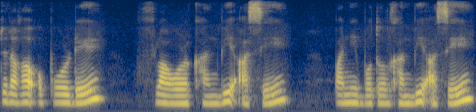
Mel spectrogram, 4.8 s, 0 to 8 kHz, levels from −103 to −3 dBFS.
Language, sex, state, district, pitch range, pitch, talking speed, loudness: Nagamese, female, Nagaland, Dimapur, 160-195 Hz, 175 Hz, 125 wpm, -22 LUFS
